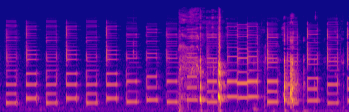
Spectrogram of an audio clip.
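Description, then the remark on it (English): Game Boy printer music plays as a bright, bleepy chiptune: a steady run of short square-wave notes at an even, brisk pace, moderately loud, with a few brief clicks and rustles partway through. “Can you hear this music? Music just for the Game Boy printer.”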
